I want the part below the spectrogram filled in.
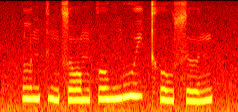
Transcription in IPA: l ʊ˨˥ ŋ k ɪ˨˩ ŋ s ɔː˨ m k o˧ w ŋ uː˥ j kʰ o˨ w s ɵ˨˥ n

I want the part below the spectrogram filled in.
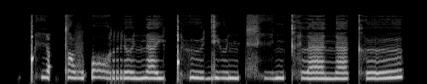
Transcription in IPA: ǃʰ i ʔ tˤ ə v ʔ ɔ̤ r ø n æ j ǃʰ ʉ d j ʉ n t͡sʰ i̤ n kʰ l æ n æ kʰ ø

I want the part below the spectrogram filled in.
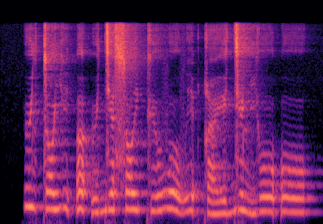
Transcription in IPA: ʉ˥˩ lʲ t ɔ˦ j i˥˩ ʔ ʌ˥˩ ʔ ʉ˩˧ dʲ a˦ s ɔ˦ i̯ kʲ o˨˥ β o˥˩ β i˦ ʔ q eː˩˧ dʲ ʌ˥˩ lʲ j oː˦ ʔ o˦

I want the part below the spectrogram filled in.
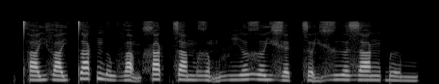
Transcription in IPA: t̪ʰ a˨˦ j v a˨˦ j t̪ a˦˥ k̚ ŋ ə̤˨˩ w v a̰˧˨ m x a˦˥ k̚ s a˧ m ɣ ə̰˧˨ m v i˨˦ ə̯ ɣ ə˧ j ɣ ɛ˨˩ k̚ s ə̰˧˨ j ɣ ɨ˧ ə̯ z a˧ ŋ ɓ ə̤˨˩ m

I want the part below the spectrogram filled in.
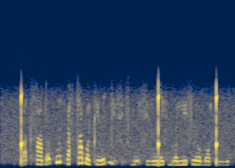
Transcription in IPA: ǃ ṵ˩ tˤ s a˩ dˤ ṵ˥ xʷ e˥ h u˩ sʲ tˤ a˥ b o˩ tʲ ʊ˩ l ḭ˥ dʲ ṵ˩ sʲ ɔ̰˩ sʲ ɡʷ ḭ˩ sʲ ɔ̤˩ ŋ͡ǃ i˩ sʲ b o˩ nʲ u˩ sʲ l o˩ b ɔ˩ ǃ i̤˩

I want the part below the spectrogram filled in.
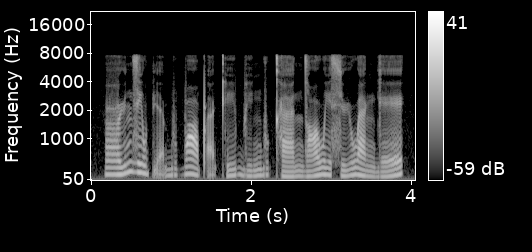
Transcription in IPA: ʕ y n z i w pʲ æ̰ b u b ɑ pʼ æ̰ kʼ i b i ŋ ɡ u kʰ æ n d ɑ w i s y w æ ŋ ɡ e

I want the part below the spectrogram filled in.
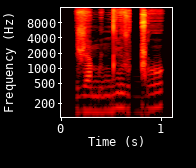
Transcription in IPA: ʒ a m ɨ n d ĩ z u ɡ͡ǁ o

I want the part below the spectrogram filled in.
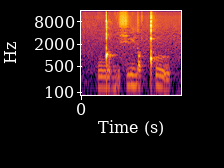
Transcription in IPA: ŋ͡ǃ ə b i x i j ɔ ǃʰ u

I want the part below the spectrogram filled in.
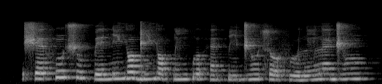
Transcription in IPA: ʃ ɛ˧ f ũ˦ ʃ u˦˨ k͡p e˧ n i˦ j ɔ˦˨ ɡ i˧ j ɔ˨ k͡p ĩ˨˦ ɡ͡b o˧ h ɛ̃˨ k͡p i˨˦ d͡ʒ ũ˦ s o˧ f u˨ l ĩ˨˦ l ɛ̃˦ d͡ʒ ũ˦

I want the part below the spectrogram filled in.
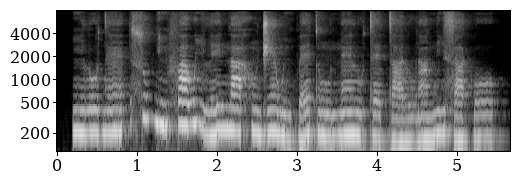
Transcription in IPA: ĩ˨ l o˧ d ɛ̃˦ | s u˦ ɡ ĩ˧ f a˦ w i˦˨ l e˨˦ n a˧ h ũ˧ d͡ʒ ɛ̃˧ w ĩ˨ k͡p ɛ˨˦ t ũ˧ n ɛ̃˦ l u˧ t ɛ˧ t a˨ l u˨ ɾ ã˧ n i˦ s a˧ k͡p o˦

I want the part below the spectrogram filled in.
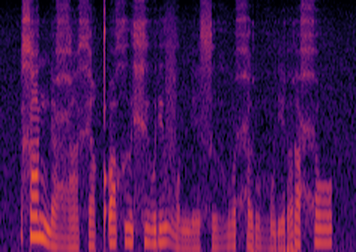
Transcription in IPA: x a˥ ŋ ɛ˩ ʕ a˩ x ɛ˨ qʼ o˦ x ɯ˦ xʲ u˦ ɾʲ ɯ˥ v ʌ˩ ŋ e˩ s ɯ˩ ɦ u˨ ħ ɯ˨ ɾ u˩ ɦ o˩ ɾʲ ɛ˨ ɾ ʌ˥ ɾ ʌ˩ ħ o˥

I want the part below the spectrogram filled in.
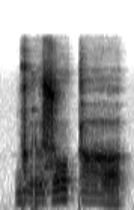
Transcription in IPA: ɡ ɯ ɾ ɯ z o ɡ ɑ

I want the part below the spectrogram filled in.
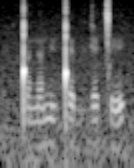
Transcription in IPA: ǃ ɐ n ɐ n y ǃ ɛ b y ɡ ɛ ǀ ɪ

